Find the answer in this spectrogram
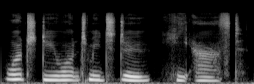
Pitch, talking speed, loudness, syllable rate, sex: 195 Hz, 210 wpm, -14 LUFS, 4.4 syllables/s, female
